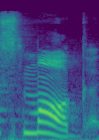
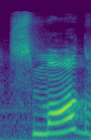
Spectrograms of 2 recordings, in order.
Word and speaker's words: smog: Not only intensified fog, ये जो आपका वर्ड होता है स्मॉग, ये स्मॉग वर्ड पहले तो ओ पर आपको जोर डाल के प्रोनाउंस करना होता है।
